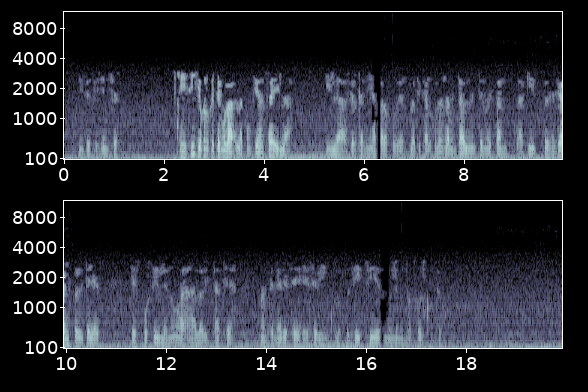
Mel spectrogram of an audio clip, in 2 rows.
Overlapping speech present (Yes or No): No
